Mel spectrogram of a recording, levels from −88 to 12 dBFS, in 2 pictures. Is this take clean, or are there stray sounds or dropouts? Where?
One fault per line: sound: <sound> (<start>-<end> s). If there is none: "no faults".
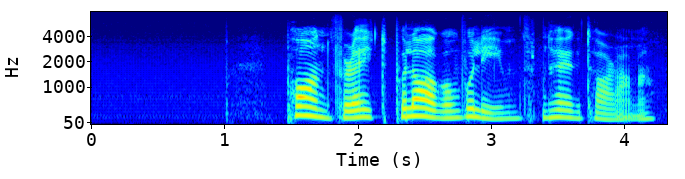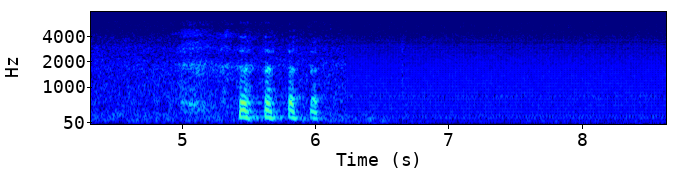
sound: dropout (3.3-3.4 s)
sound: laugh (4.9-6.1 s)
